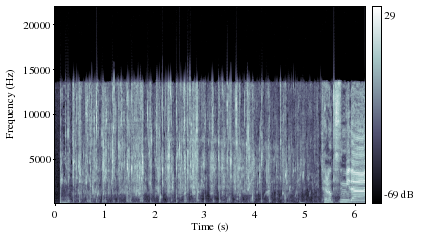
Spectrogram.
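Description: Liquid pours and splashes into a glass.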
